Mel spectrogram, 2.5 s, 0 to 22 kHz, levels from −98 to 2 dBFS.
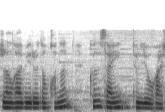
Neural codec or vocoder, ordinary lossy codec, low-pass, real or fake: vocoder, 44.1 kHz, 80 mel bands, Vocos; none; 7.2 kHz; fake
